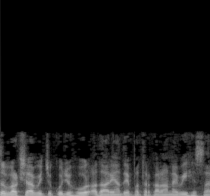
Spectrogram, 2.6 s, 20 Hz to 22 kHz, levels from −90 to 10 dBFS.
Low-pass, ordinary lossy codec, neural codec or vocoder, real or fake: 7.2 kHz; MP3, 64 kbps; none; real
